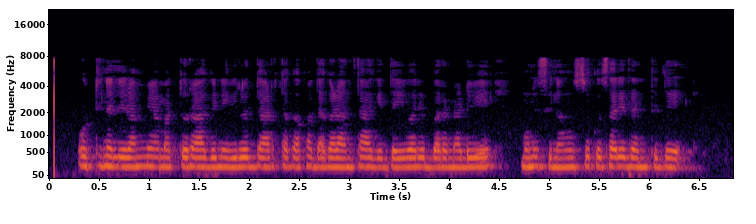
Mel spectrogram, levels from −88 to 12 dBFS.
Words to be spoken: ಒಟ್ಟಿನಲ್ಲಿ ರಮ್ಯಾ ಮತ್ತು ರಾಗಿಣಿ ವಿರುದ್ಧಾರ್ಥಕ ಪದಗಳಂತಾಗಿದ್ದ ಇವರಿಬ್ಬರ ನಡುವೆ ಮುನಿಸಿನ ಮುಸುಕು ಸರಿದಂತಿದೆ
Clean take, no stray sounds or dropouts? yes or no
yes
